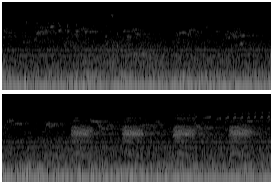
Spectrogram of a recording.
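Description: A bird giving four harsh calls in a row, about two-thirds of a second apart, in the second half, over faint chirping of small birds and a low steady hum.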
